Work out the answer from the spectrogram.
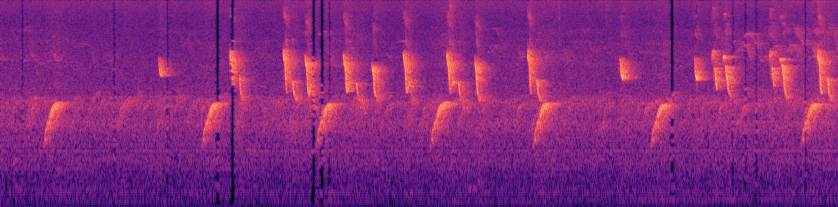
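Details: On overhead lines around a home in Trinidad, a small unidentified yellow bird repeats bright rising chirps roughly every second, with clusters of thin, very high short notes between them.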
